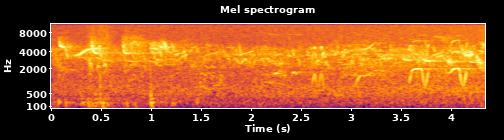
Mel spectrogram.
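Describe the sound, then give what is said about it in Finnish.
Lapwings call repeatedly with swooping, wheezy cries while chasing crows away from their territory, recorded by a microphone at the edge of a field, over a busy field backdrop, with a couple of rougher crow-like calls early on and steady outdoor ambience throughout. “Siinä on taas sama tilanne. Töyhtöhyppä jahtaisi varikset pois omalta alueelta.”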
